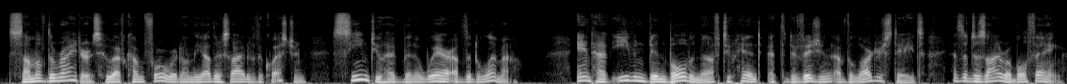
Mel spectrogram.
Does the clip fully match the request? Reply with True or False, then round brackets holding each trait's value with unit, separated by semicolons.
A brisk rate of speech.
True (235 wpm)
